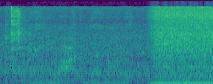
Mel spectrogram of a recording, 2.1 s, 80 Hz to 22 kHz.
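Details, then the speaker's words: Honda S2000 warmed up a bit more after maintenance: low steady rumble settles after brief hum, even idle, nice and quiet, no rattle. Normal idle. "all right guys so we gotta run in she's gonna got a little more temperature in her now everything sounds great sounds good nice and quiet"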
